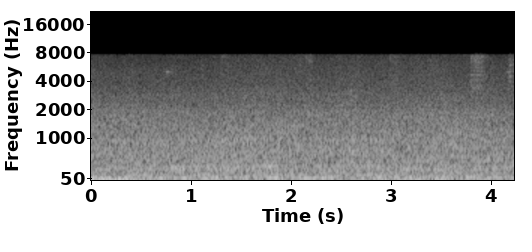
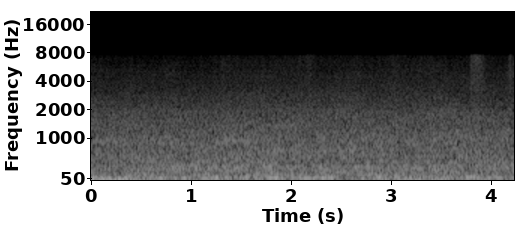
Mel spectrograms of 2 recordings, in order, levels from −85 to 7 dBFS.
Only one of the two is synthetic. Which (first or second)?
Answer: second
